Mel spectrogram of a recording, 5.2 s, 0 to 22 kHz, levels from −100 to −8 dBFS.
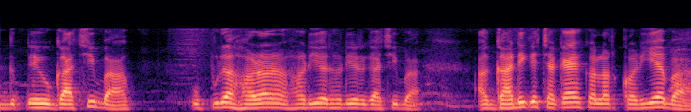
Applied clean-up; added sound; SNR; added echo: none; none; none; none.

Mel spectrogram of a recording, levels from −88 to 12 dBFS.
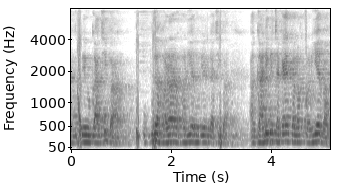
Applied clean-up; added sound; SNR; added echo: none; Packing tape, duct tape; 10 dB; reverberation time 1.2 s.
